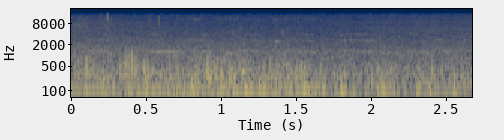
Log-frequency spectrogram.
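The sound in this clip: Wind at sea aboard a Class 40 sailboat as it rises while the boat turns into it to hoist the mainsail: a steady, full roar of wind noise with faint low rumbling, and no voices.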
